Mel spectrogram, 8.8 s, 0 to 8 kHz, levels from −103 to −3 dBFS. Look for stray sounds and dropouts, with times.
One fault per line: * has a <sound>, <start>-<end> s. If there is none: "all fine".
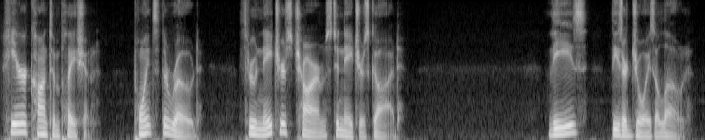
all fine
